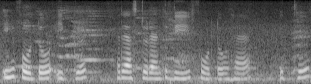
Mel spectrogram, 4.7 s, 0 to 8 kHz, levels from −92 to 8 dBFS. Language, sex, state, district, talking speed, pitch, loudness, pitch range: Punjabi, female, Punjab, Pathankot, 105 wpm, 215 Hz, -16 LUFS, 200-230 Hz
